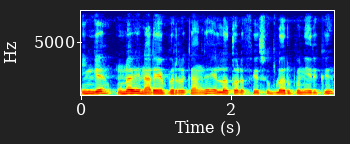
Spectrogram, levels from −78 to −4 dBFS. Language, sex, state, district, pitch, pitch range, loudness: Tamil, male, Tamil Nadu, Namakkal, 155 Hz, 150-170 Hz, -15 LUFS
